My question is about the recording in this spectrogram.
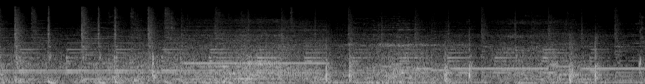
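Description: Green Tokyu Setagaya Line tram running over a level crossing, its wheels rumbling and clicking over the rails, while the crossing's warning bell rings in a steady repeated beat.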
